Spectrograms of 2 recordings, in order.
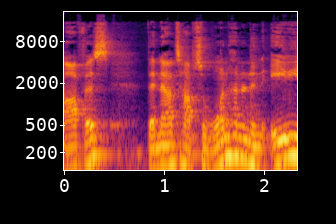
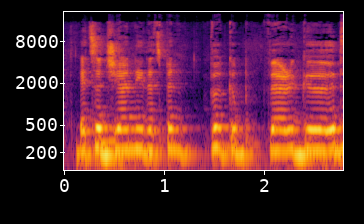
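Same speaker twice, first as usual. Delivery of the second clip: put-on Israeli-accented voice, higher; 9 semitones higher than usual. Reading a celebrity's post aloud when asked to: Gal Gadot voice. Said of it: "Read it like Gal Gadot".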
